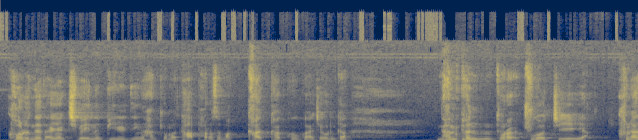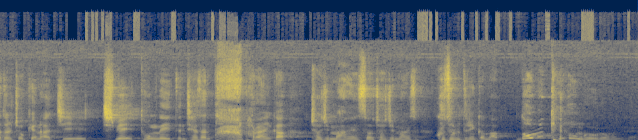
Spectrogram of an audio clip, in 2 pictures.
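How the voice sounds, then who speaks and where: A middle-aged man preaching a sermon to young people in a convention hall, telling stories with loud stresses and soft asides. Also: a little high, creaky. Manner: animated storytelling, swinging from loud emphasis to soft asides. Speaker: pastor.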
